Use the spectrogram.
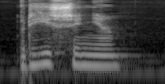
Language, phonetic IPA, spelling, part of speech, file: Ukrainian, [ˈrʲiʃenʲːɐ], рішення, noun, Uk-рішення.ogg
- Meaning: 1. decision 2. solution, answer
